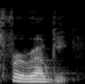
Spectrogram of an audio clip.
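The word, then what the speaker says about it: Faruqui: And they did this until one of the magistrate judges, a guy by the name of Zia Farugi, and his last name spelled F-A-R-U-Q-U-I. I've listened to a bunch of things on YouTube, how to pronounce it. I believe it's Farugi is his name.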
